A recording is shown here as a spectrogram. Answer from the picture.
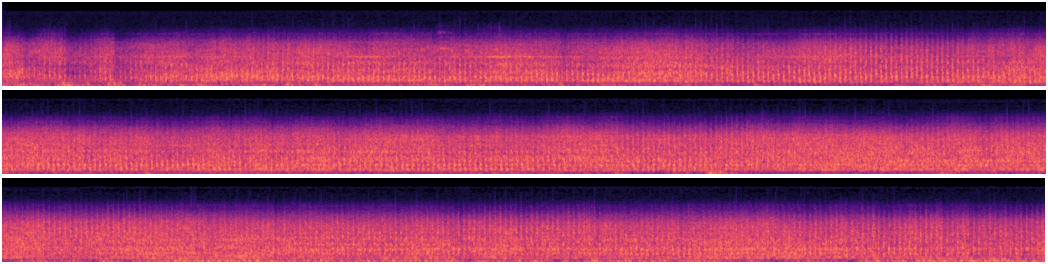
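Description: Helicopter flying in and coming overhead, its rotor and engine noise loud and steady.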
